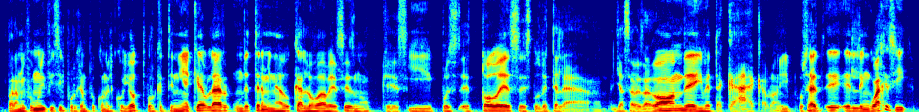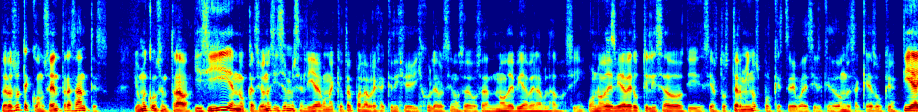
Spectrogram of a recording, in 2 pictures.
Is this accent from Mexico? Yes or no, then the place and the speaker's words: yes; Monterrey, Nuevo León, Mexico; Y yo, pues soy de Monterrey.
